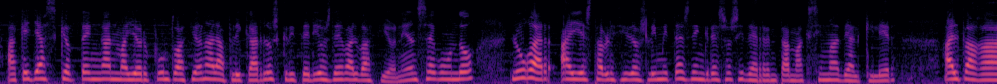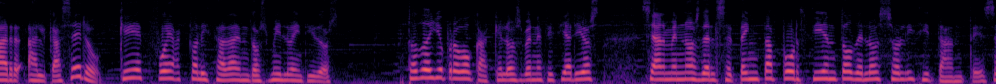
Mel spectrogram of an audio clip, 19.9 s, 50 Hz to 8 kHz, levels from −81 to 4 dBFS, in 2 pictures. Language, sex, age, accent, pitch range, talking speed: Spanish, female, 20-39, Spanish, 190-230 Hz, 145 wpm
